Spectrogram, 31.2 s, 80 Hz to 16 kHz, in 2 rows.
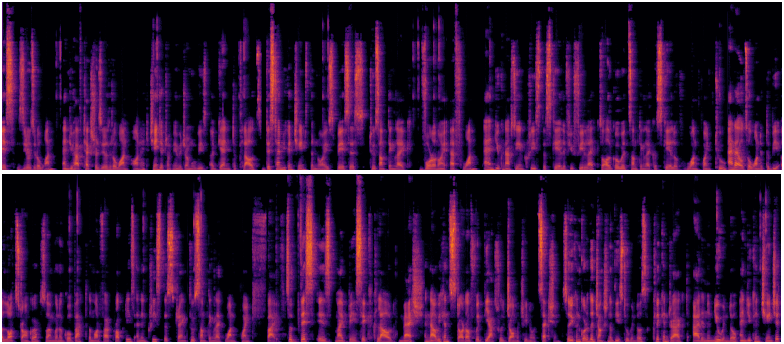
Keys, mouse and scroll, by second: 3.0-5.1 drag, 6.5-7.2 drag, 8.3 click, 9.8 scroll down 2, 9.8-14.4 drag, 17.0 click, 18.5 click, 19.5-21.2 drag, 21.6-23.4 middle drag, 24.0-25.2 middle drag, 28.5-30.0 drag, 30.8-31.1 drag.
